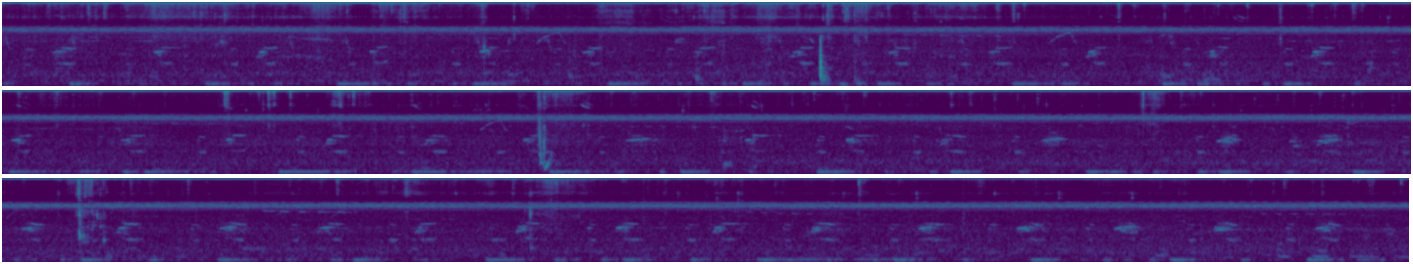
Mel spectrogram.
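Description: Steady, high-pitched insect chorus from the reeds and grass, with short chirps repeating every second or so and an occasional sharp click.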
